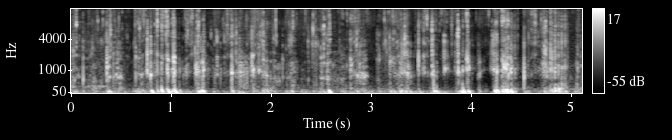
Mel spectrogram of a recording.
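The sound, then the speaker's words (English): A dog named Millie crunches loudly on a hard, crunchy treat, with rapid, irregular bites and wet chewing and smacking sounds, no talking. “I want Millie to come over, and I'm going to put the microphone up so that you can hear exactly how crunchy these wonderful treats are.”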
